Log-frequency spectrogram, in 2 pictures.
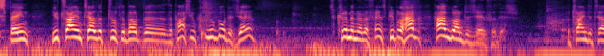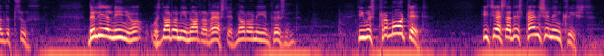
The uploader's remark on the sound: In this talk from the main rally at Revolution Festival 2019.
